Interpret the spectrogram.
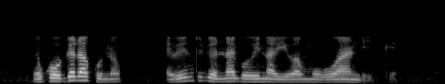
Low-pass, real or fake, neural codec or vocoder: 3.6 kHz; fake; codec, 24 kHz, 0.9 kbps, WavTokenizer, medium speech release version 1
